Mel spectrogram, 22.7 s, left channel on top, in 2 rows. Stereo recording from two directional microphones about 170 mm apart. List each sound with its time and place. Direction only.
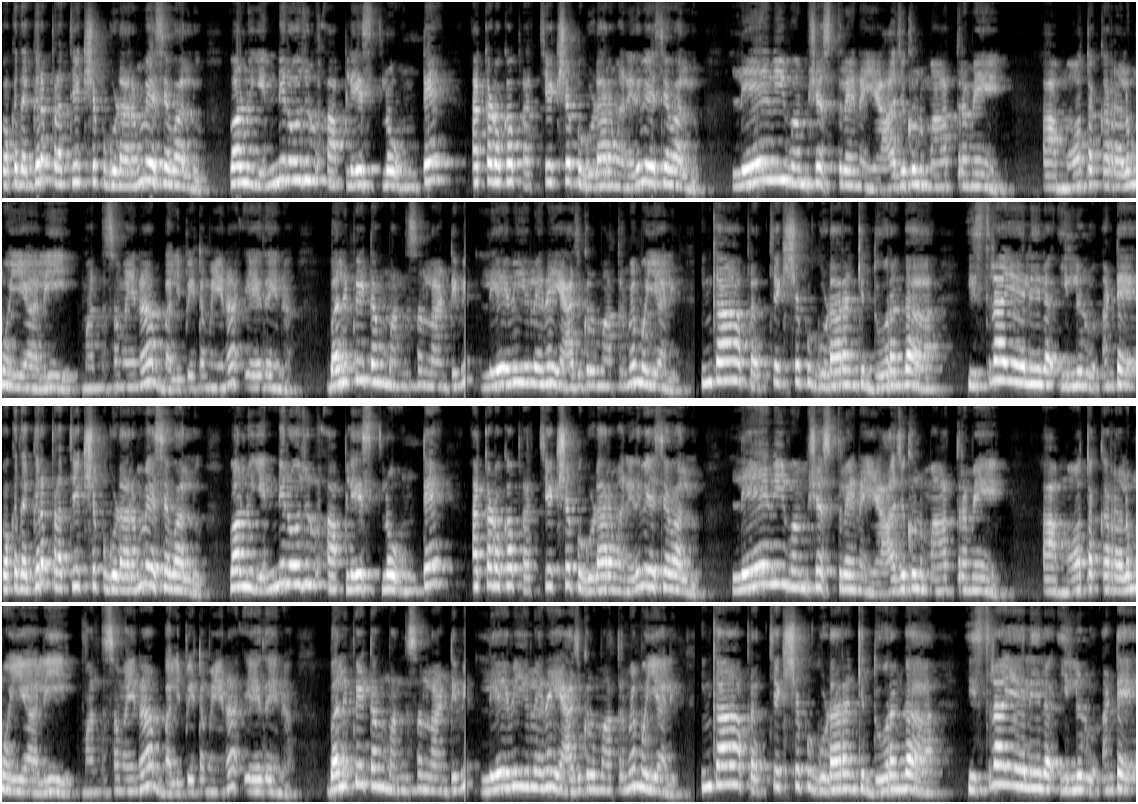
0.0 s speech: 30° right (ahead or behind)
